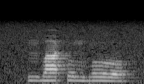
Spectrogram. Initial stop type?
plain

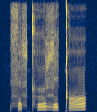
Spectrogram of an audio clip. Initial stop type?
aspirated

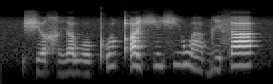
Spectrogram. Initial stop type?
ejective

